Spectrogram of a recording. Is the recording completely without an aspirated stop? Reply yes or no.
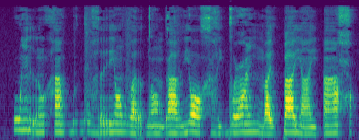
yes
